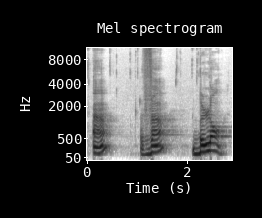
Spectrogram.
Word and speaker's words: un vin blanc: Em francês é un vin blanc. Un vin blanc. A pronúncia é um pouco complicada porque esse un bem nasal.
